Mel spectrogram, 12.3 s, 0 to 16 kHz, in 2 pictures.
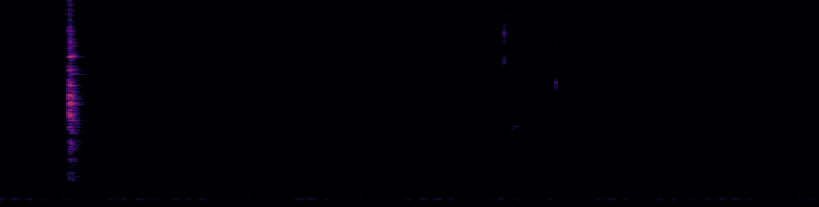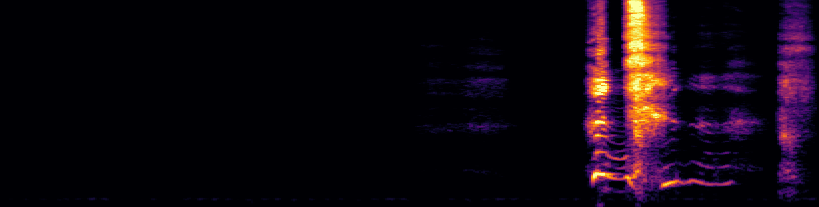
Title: minto sneezing1 short HD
